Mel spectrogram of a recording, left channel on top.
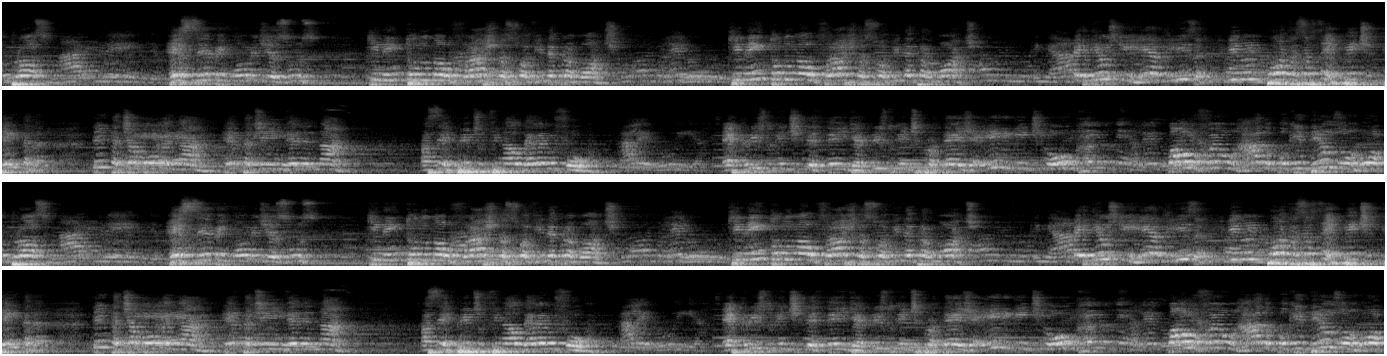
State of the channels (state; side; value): normal; both; correlation 0.78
